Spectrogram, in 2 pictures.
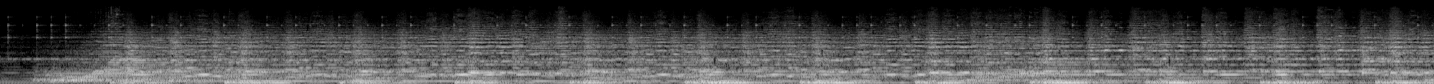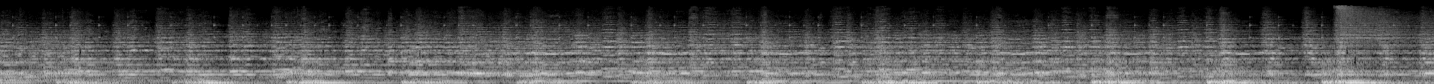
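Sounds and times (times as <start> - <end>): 
ringtone background music: 0.0 - 28.6.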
